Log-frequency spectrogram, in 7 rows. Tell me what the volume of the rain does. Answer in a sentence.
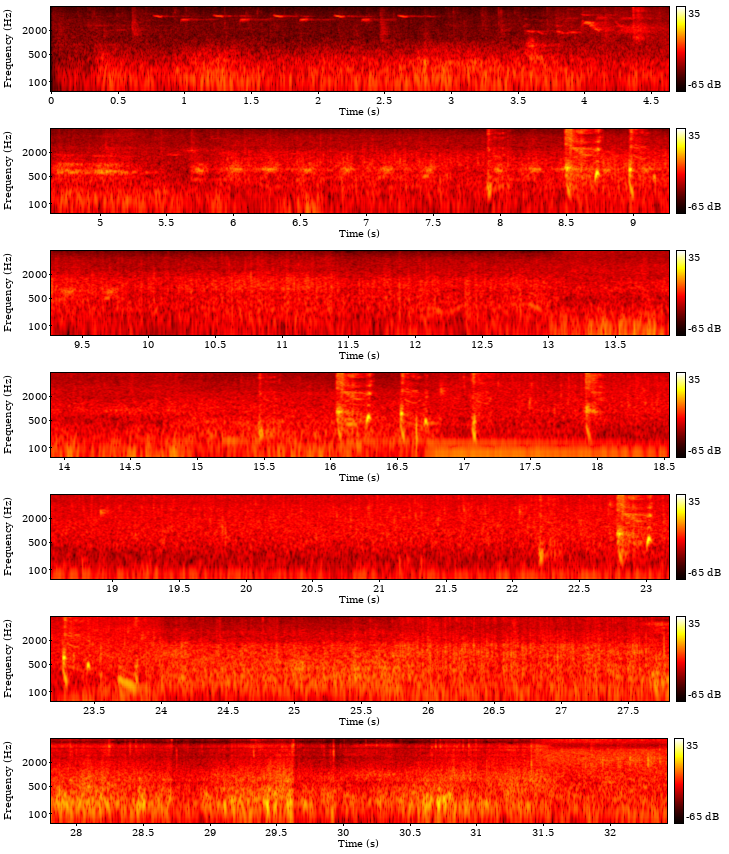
The volume of the rain goes up.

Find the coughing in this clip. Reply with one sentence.
You can hear the coughing from 7.9 to 9.2 s, from 15.4 to 18.1 s and from 22.1 to 23.9 s.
